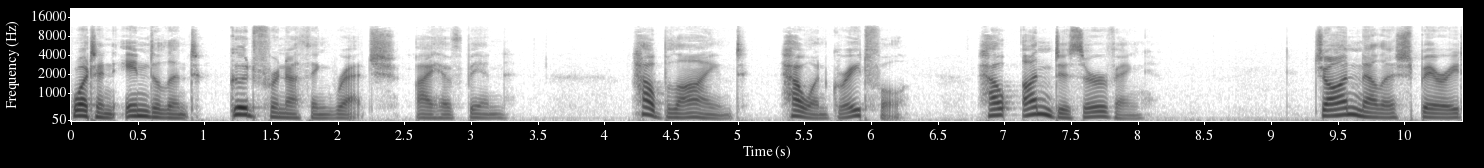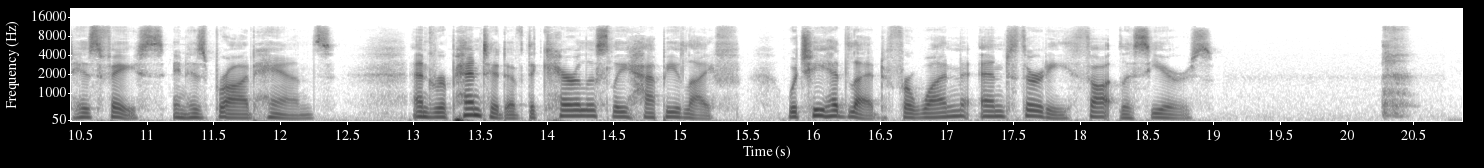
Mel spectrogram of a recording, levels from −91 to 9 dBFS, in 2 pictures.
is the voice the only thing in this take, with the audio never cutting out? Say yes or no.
no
